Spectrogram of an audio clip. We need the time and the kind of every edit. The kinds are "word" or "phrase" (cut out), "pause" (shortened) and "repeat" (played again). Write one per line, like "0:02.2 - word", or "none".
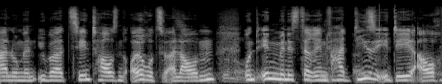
0:03.3 - word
